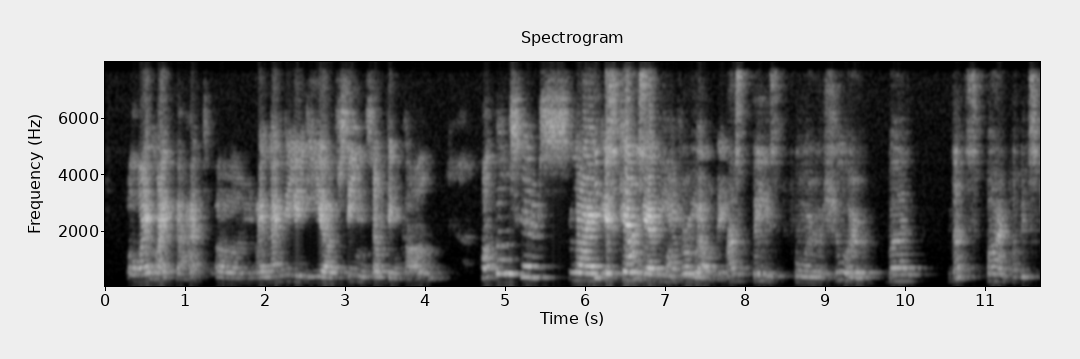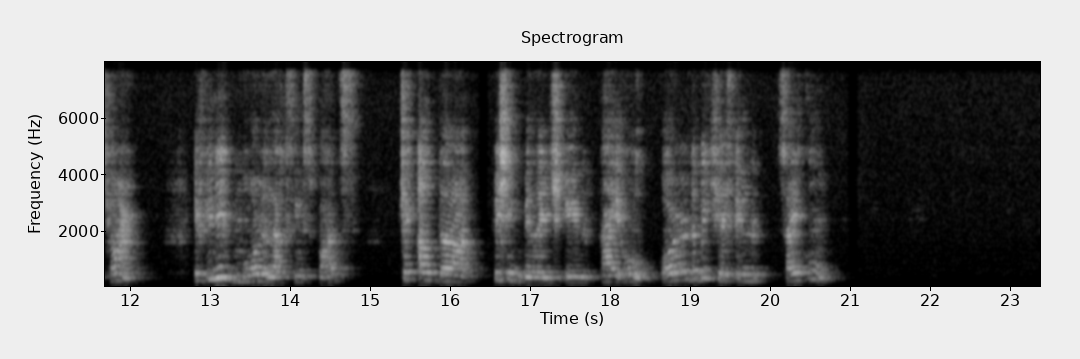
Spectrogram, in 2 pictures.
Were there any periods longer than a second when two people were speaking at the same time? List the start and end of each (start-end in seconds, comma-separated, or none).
6.1-7.8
